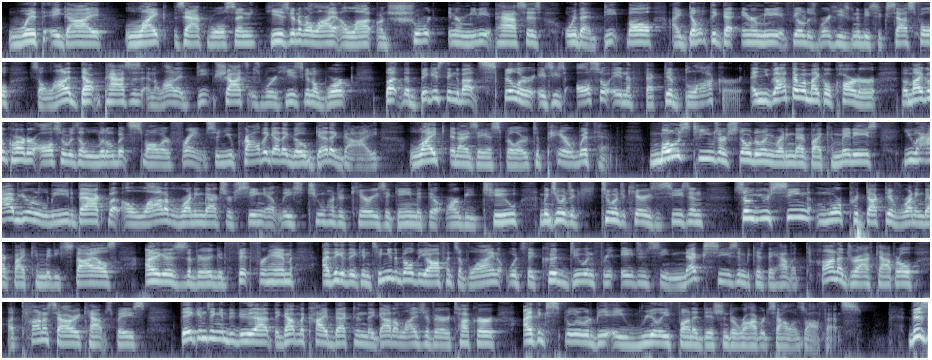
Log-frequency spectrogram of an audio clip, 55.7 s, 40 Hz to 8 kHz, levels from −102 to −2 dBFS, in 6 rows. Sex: male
